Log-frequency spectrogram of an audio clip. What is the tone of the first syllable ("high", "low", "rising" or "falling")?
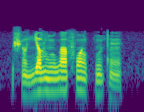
low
